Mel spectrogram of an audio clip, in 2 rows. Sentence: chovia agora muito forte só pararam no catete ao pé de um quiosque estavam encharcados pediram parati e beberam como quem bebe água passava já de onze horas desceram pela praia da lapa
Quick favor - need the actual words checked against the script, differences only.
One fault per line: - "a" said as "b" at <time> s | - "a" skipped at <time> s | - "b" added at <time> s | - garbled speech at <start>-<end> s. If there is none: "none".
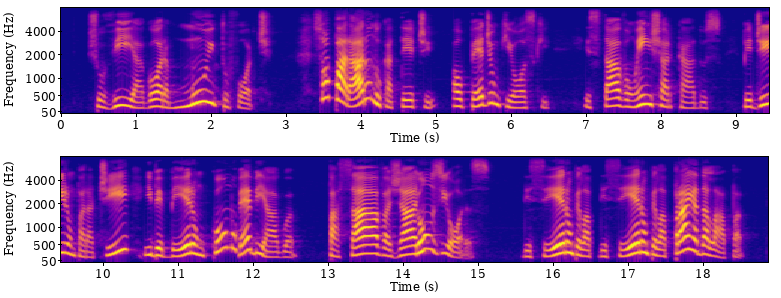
- "quem" skipped at 11.8 s
- "de" skipped at 14.2 s
- "desceram pela" added at 16.6 s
